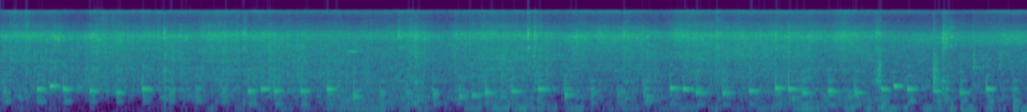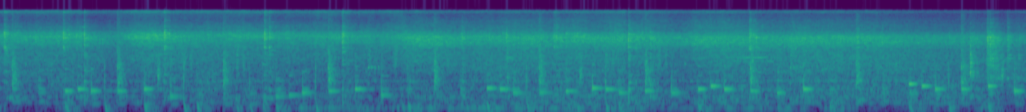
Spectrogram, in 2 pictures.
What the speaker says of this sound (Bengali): এখানে আছে হলুদ দিয়ে দিচ্ছি। এবার সুন্দর করে নেড়ে নেব।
